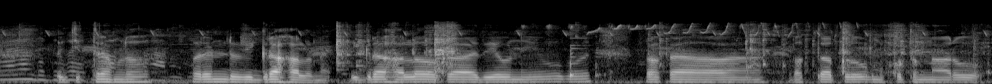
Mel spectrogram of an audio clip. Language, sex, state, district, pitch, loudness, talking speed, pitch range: Telugu, male, Andhra Pradesh, Sri Satya Sai, 115 Hz, -24 LUFS, 65 wpm, 110-120 Hz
